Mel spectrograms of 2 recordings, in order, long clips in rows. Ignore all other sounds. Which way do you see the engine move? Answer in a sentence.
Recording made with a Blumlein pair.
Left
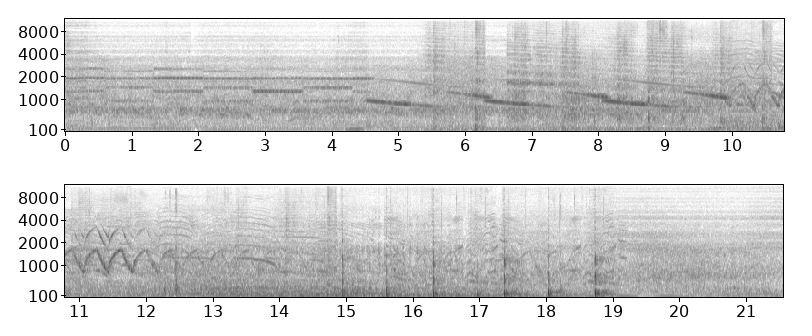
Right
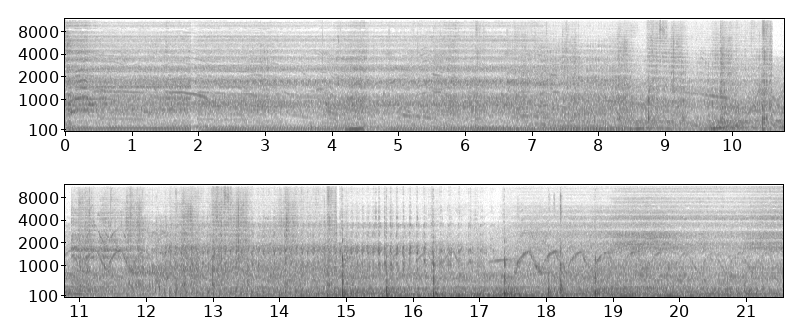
In this clip you hear the engine stay in one place.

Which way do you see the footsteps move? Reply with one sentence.
You can hear the footsteps go right and come back.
